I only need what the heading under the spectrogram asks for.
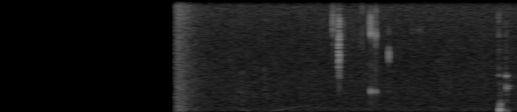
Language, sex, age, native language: Icelandic, female, 70-79, Icelandic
